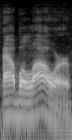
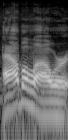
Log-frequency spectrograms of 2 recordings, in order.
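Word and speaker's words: Aberlour: be sampling tonight is a Balaur and it rhymes with happy hour yes it totally mispronounced but a Balaur is what we call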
